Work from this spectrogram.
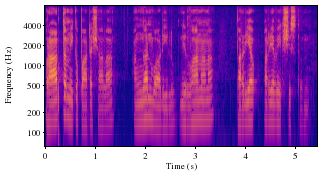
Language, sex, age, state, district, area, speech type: Telugu, male, 18-30, Telangana, Nagarkurnool, rural, spontaneous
